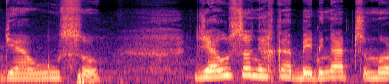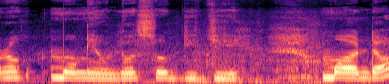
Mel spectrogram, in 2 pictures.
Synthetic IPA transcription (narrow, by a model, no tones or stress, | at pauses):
d͡ʒauso | d͡ʒausoɲakabedɪŋatmɔɾɔmɔŋeulosoɡid͡ʒimɔndɔ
